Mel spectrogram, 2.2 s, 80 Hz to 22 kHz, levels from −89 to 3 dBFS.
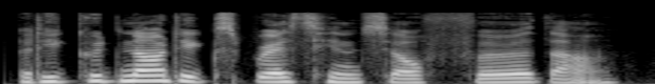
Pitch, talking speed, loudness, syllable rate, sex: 200 Hz, 190 wpm, -19 LUFS, 5.0 syllables/s, female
